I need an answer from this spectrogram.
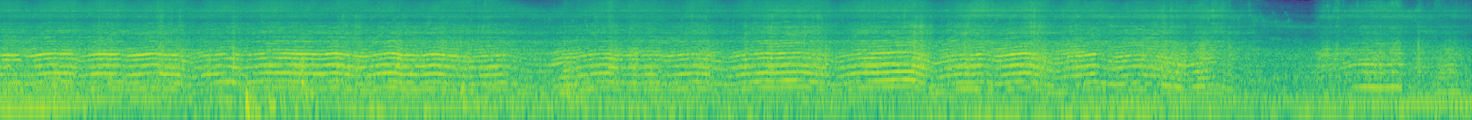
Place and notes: Halesworth market town; sounds of summer through the attic skylight - Rural loud, strimmer at work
